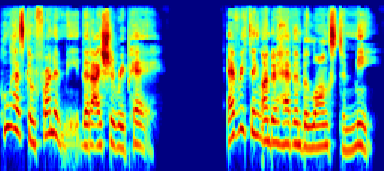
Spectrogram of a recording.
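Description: A woman host reading scripture aloud from a script in a measured, solemn, clearly enunciated way. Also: medium pitch, expressive. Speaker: podcast host and scripture reader. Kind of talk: scripted audio Bible reading.

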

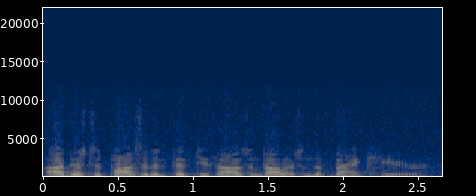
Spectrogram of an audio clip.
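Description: A man's voice: fairly low pitch, huge pitch swings, fast talker, vocal fry, slightly rough, exaggerated voice. A man acting in a 1950s radio western as an earnest, self-assured former army officer, eager, insistent and formal in manner. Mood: formal, businesslike. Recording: vintage old-time radio recording.

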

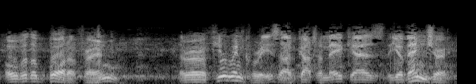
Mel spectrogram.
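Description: Casting: man as calm, authoritative sleuth hero, measured delivery, old radio serial, dull hissy recording. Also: fairly low pitch, natural voice. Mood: businesslike. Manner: firm, measured, commanding. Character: calm, authoritative male detective hero, level-headed. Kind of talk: old-time radio drama acting.

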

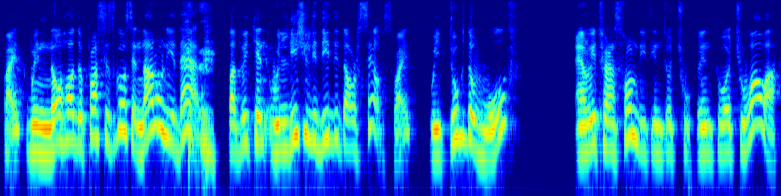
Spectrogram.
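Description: A man's voice: high voice, big pitch swings, fast talker, warm tone. A man from Romania with a Romanian accent, arguing in a debate, insistent and repetitive, often adding tag questions. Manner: insistent, repeats words, frequent tag questions. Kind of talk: live debate argument.

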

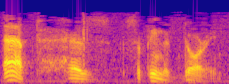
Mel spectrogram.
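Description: An actor playing a shrewd, blunt defense lawyer in an old radio drama, firm and persuasive. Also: male voice, fairly low pitch, wildly swooping pitch, normal speed, vocal fry, heavily acted. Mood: grave, gentle. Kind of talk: 1940s-50s radio drama acting. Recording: muffled, noisy old radio recording.

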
